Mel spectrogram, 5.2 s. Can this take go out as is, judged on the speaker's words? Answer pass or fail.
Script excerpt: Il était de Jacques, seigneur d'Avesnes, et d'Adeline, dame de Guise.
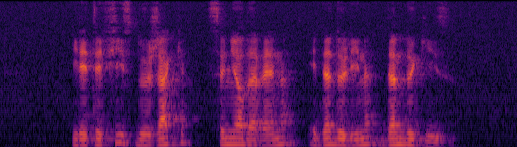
fail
